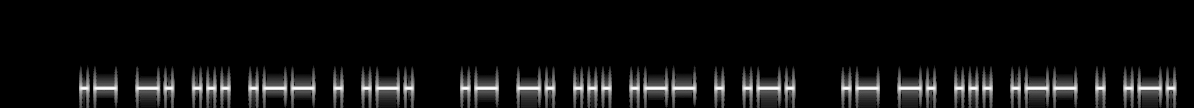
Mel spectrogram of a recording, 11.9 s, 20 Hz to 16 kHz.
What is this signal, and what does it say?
Morse code, heard as a keyed tone, about 17 wpm, 700 Hz. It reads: ANSWER ANSWER ANSWER
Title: Top 500 Words Repeated 17wpm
